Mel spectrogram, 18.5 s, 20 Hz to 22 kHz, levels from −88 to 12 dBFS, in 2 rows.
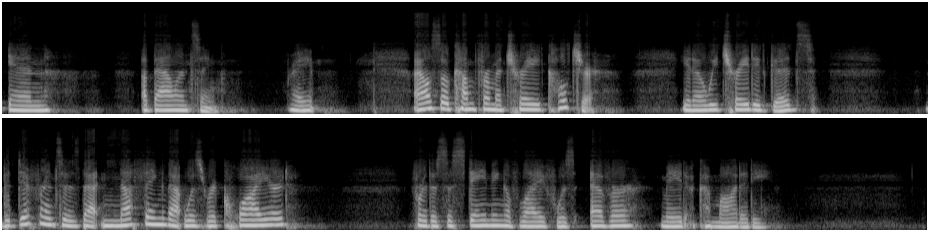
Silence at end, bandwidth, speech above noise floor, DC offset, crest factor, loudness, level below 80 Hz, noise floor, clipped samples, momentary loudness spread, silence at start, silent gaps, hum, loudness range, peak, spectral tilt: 1.6 s; 4.8 kHz; 43 dB; under 0.1%; 16 dB; -17 LUFS; -56 dBFS; -59 dBFS; under 0.1%; 8 LU; 0.05 s; none; none; 4 LU; -2 dBFS; -10 dB/octave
